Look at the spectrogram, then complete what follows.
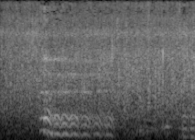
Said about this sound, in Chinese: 鼓掌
